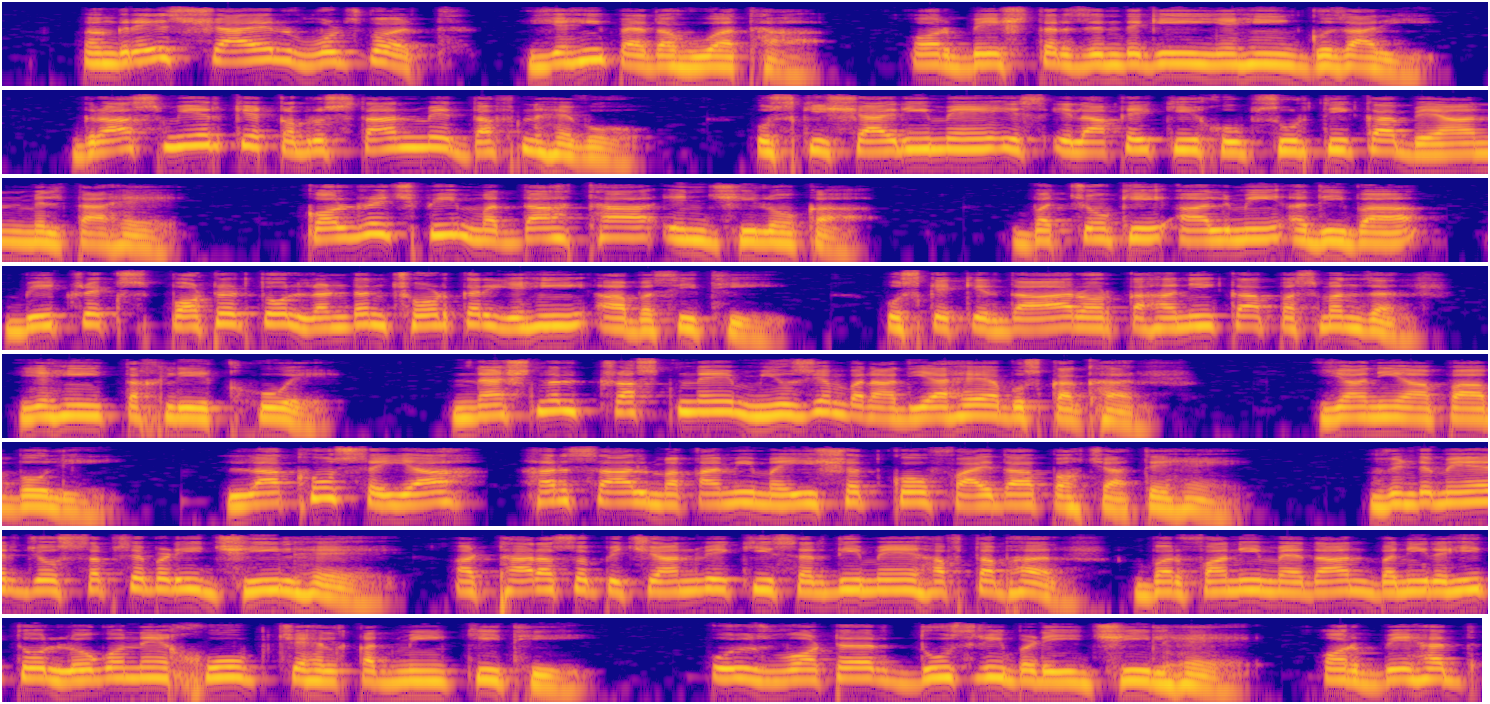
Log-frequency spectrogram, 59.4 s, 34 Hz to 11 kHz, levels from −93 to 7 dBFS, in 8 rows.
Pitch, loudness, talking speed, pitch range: 160 Hz, -12 LUFS, 120 wpm, 140-180 Hz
